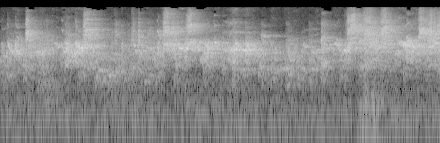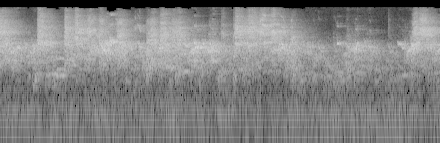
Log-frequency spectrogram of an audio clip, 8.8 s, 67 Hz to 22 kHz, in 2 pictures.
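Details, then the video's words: About 2pm, many parakeets chatter nonstop, a thick mix of shrill chirps, warbles and raspy squawks with brief dips in volume between louder bursts. "Parakeets chirping and singing their hearts out"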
